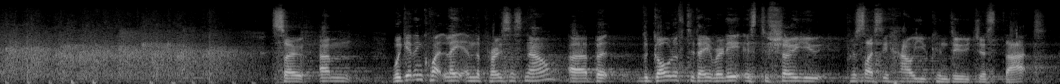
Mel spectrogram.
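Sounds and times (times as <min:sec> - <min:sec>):
audience applause: 0:00.0 - 0:02.6
speech: 0:02.8 - 0:10.5.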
